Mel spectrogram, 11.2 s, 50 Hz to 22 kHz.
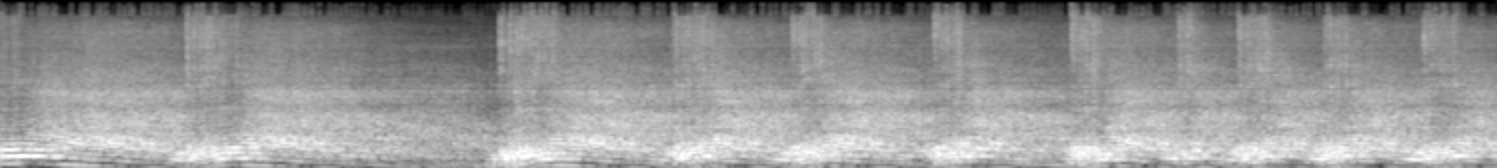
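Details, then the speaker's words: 1997 Yamaha YZ250 two-stroke, previously non-starting, on choke with fuel on: fires first kick, crisp buzz swinging up and down in repeated blips, never settling to steady idle; won't idle. "She fired right up. I'm not sure how it fired, but that was literally first kick. What the heck? That is so strange. It's not idling though, so let's try to get this thing to idle."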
